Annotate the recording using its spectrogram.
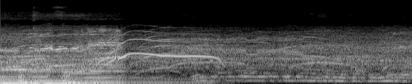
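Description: Live concert sound: the song's heavy-bass beat and vocal play loud, then the bass cuts out about a second in and a high voice glides and holds briefly. The rest is quieter, with the crowd whooping and shouting over a thin backing.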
